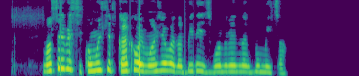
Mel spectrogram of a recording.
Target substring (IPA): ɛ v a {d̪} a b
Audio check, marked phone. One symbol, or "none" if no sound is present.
d̪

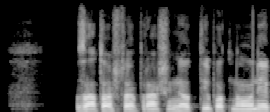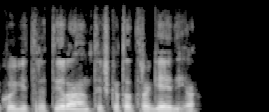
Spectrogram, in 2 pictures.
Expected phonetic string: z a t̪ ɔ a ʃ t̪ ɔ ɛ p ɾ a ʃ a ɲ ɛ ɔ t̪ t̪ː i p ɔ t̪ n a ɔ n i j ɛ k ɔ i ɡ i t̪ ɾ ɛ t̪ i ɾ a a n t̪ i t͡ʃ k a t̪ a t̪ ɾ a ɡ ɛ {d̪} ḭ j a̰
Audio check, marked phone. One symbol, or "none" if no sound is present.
d̪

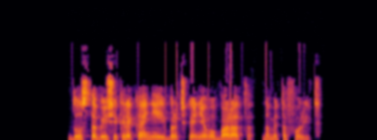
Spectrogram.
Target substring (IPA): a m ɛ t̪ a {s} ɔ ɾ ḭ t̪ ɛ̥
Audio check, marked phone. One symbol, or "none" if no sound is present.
f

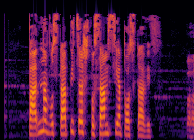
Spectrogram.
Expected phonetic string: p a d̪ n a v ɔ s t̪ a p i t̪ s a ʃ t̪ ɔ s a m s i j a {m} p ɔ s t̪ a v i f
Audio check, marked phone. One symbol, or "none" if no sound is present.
none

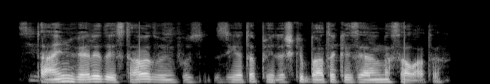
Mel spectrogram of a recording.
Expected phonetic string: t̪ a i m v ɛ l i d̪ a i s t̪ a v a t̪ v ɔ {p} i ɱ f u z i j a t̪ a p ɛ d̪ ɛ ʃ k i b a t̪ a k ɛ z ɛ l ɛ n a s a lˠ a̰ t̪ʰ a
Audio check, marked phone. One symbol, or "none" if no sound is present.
none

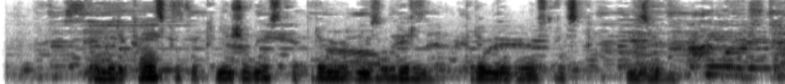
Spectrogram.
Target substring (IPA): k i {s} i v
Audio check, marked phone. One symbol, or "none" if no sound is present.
z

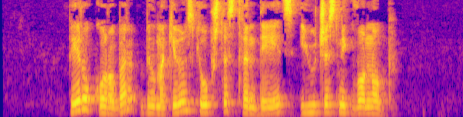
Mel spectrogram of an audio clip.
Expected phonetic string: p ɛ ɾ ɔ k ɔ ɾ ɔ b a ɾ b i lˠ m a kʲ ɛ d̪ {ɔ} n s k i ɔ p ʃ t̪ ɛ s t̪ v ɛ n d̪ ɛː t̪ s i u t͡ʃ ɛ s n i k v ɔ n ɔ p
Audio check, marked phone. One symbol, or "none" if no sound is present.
ɔ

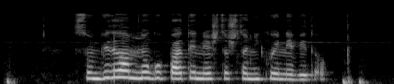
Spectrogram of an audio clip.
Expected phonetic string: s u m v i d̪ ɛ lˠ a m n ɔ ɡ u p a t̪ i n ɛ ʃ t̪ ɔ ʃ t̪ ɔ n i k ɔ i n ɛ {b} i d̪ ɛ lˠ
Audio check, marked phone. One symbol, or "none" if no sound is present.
v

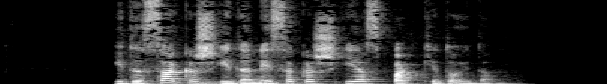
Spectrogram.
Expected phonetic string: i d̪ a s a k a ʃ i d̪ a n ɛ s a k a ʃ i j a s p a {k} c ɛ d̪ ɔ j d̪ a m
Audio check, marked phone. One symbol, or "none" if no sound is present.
k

